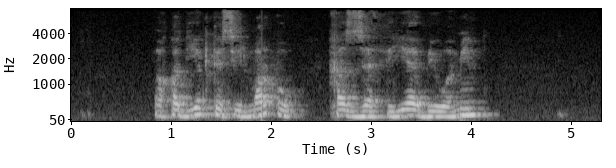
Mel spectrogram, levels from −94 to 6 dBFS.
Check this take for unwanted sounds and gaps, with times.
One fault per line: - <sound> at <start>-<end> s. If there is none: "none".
none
